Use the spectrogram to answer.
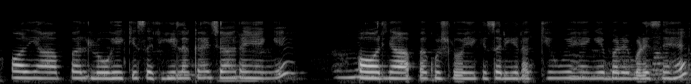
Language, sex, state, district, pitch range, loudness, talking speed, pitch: Hindi, female, Goa, North and South Goa, 280-295 Hz, -27 LUFS, 155 wpm, 285 Hz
